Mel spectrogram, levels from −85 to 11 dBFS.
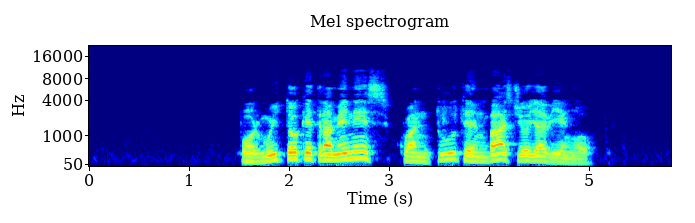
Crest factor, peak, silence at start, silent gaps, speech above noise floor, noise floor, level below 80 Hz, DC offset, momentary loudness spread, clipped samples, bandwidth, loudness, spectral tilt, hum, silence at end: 18 dB; -6 dBFS; 1.55 s; none; 53 dB; -75 dBFS; -58 dBFS; under 0.1%; 12 LU; under 0.1%; 10.5 kHz; -22 LUFS; -6.5 dB/octave; none; 0.8 s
